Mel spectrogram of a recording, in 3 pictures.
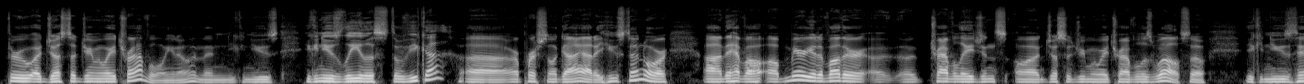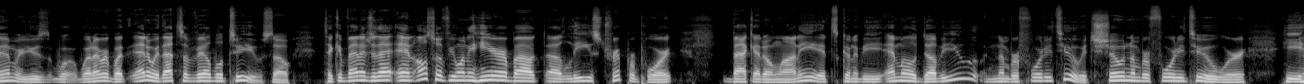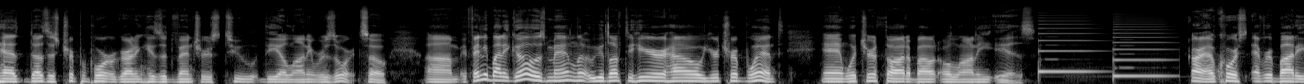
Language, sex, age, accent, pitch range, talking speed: English, male, 30-49, American, 120-155 Hz, 200 wpm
